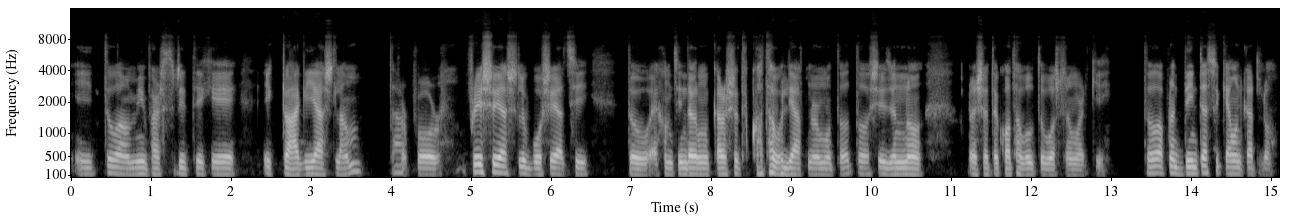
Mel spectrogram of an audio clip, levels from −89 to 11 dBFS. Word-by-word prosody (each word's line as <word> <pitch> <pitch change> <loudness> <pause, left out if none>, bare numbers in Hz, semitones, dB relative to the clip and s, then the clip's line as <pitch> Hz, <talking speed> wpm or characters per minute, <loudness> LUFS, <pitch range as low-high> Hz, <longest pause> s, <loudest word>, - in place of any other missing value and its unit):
এই 130 - -3 0.2
তো - - -2 0.2
আমি 125 +1 -1
ভার্সিটি 130 +3 -3
থেকে 130 0 -2 0.7
একটু - - -7
আগেই 130 +2 +1
আসলাম। 125 +2 0 0.5
তারপর 125 -5 -1 0.5
fresh 165 -1 +5
হয়ে 160 -1 +7
আসলে 145 +1 +1
বসে 125 +2 +1
আছি। 130 - -5 0.6
তো - - 0 0.3
এখন 130 - -4
চিন্তা 125 0 +3
করলাম 125 -1 +2
কারো 125 0 +4
সাথে 140 -3 -3
কথা 140 +3 -1
বলি 130 0 +1
আপনার 125 0 -2
মতো। 120 0 -4 0.2
তো 135 - -4 0.2
সেজন্য 125 0 +1 0.7
আপনার 125 - -1
সাথে 125 0 -1
কথা 125 +2 +1
বলতে 120 -1 -1
বসলাম 115 0 -3
আরকি। - - -12 0.5
তো - - -3 0.2
আপনার 145 0 +1
দিনটা 140 +1 +4
আজকে - - -3
কেমন 135 -1 +2
কাটলো? 130 - -3
130 Hz, 150 wpm, -21 LUFS, 125-135 Hz, 0.7 s, হয়ে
